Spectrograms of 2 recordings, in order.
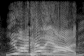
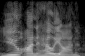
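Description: First: It is said with excitement, like good news. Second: It is said flatly, like bad news.

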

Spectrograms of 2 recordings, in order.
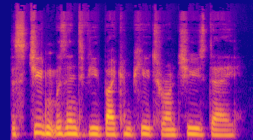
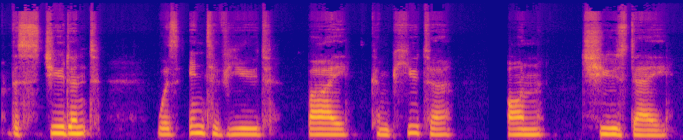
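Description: First: The sentence is said at a natural pace. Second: The sentence is said at a slow pace. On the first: "the second two times at a more natural pace" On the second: "I'll read the first time slowly"

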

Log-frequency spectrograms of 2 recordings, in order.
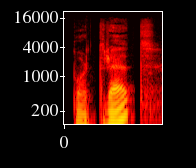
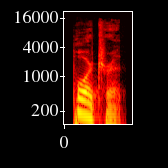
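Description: First: The stress is on the second syllable. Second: The stress is on the first syllable. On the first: The speaker calls it wrong. "in Dutch we say portret, with so we emphasize the second syllable" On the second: The speaker calls it right. "yesterday I should have said portrait"

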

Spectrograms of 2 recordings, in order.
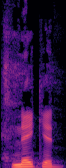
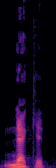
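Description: First: It is said in a standard accent. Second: It is said in an East Texas accent.

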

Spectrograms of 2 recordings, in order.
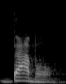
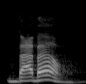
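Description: First: The word has a common English pronunciation. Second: The word has a Hebrew-style pronunciation. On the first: The speaker calls it wrong. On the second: The speaker calls it right.

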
